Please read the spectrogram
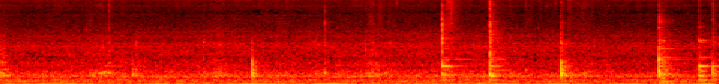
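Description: Wooden spoon stirring a thick, wet tomato masala in a metal pan, with squelching movement and a few sharp knocks of the spoon against the pan, most of them in the second half. A steady low hum runs underneath.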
